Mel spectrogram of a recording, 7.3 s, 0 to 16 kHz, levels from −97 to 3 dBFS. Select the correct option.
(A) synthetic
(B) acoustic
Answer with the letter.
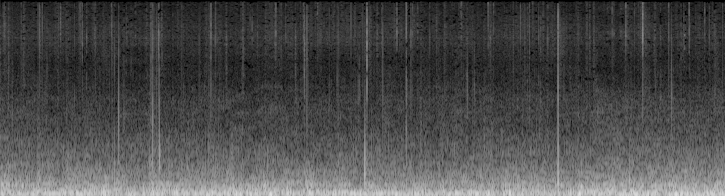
A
